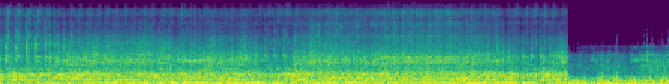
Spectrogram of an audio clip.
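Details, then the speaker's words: Restored concrete mixer with Lister diesel, test run after refitting drum: diesel chug under loud, constant harsh gear grind; drum sways so ring gear pushes against drive gear. "Jesus, this thing makes an awful racket. Really bad. It's actually pretty loud in person. The ring gear and the drive gear here, there's a bit of a sway to it, and you can definitely hear it when it's pushing against the drive gear here."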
